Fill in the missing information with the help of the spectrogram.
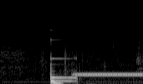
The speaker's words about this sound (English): I hear ringing. Yeah, they have a phone.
